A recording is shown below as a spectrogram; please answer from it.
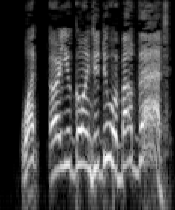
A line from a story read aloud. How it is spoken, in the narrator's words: Tangent cried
